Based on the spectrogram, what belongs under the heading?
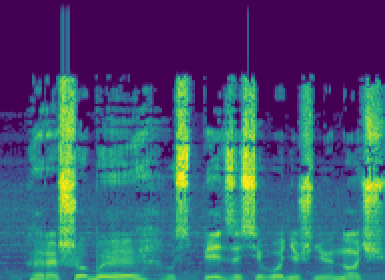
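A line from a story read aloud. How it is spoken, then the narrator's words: Sighing. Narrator (Russian): вздохнул он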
